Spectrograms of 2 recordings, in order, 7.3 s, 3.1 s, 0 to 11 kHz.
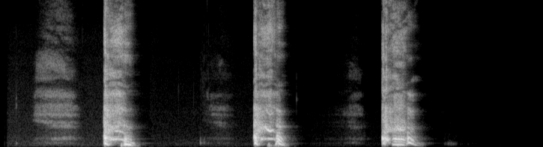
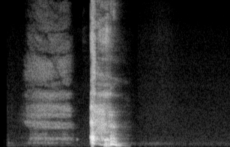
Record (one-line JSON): {"three_cough_length": "7.3 s", "three_cough_amplitude": 32768, "three_cough_signal_mean_std_ratio": 0.32, "cough_length": "3.1 s", "cough_amplitude": 32768, "cough_signal_mean_std_ratio": 0.26, "survey_phase": "beta (2021-08-13 to 2022-03-07)", "age": "65+", "gender": "Female", "wearing_mask": "No", "symptom_none": true, "smoker_status": "Ex-smoker", "respiratory_condition_asthma": false, "respiratory_condition_other": false, "recruitment_source": "REACT", "submission_delay": "1 day", "covid_test_result": "Negative", "covid_test_method": "RT-qPCR", "influenza_a_test_result": "Unknown/Void", "influenza_b_test_result": "Unknown/Void"}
